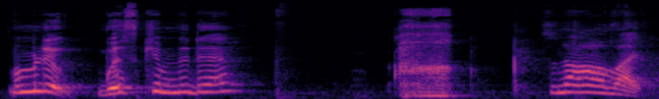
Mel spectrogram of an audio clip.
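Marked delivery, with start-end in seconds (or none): none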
